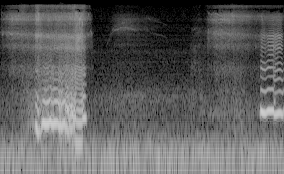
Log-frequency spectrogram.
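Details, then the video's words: Elton the Bengal cat snoring while deep asleep: a loud, rough squealing snore, a quieter low rumbling pause, then a sharp, wavering high whistle. "Snoring Bengal Cat"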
